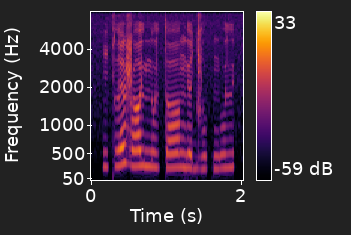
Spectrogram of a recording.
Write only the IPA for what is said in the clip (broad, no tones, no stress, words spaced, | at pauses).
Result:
iklɛ ʐʌːlʲ nulʲtʌːŋ ɾʲʌd͡ʑuːkŋulʲ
